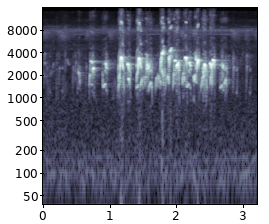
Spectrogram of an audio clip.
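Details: Decoy red-whiskered bulbul of the Dok Taeng style, challenging wild birds with doubled song phrases. A dense, rapid run of loud, rich warbling notes that builds quickly and holds for about two seconds.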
